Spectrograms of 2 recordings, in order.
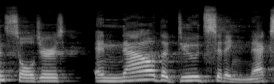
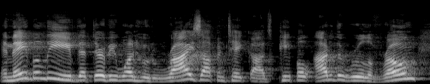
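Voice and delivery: ordinary talk

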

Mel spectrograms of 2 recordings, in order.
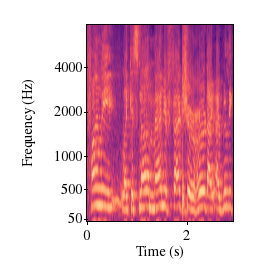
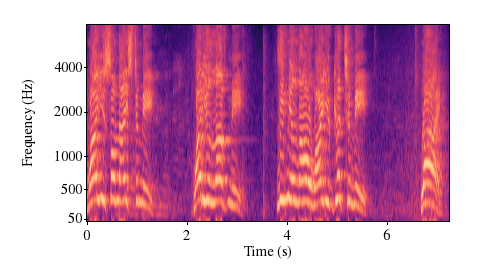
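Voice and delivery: higher, half-angry pleading at God; almost angry; 6 semitones higher than usual. Retold or imitated. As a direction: protest the kindness as if annoyed. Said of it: "and almost in anger".

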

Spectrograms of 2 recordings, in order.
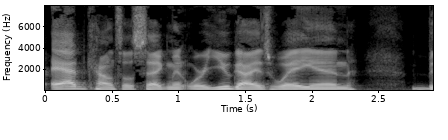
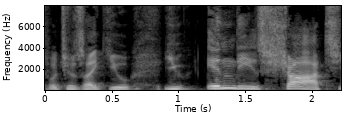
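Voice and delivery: ordinary delivery

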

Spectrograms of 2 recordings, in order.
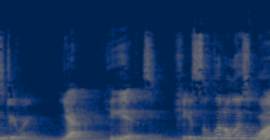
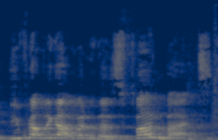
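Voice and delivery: said through breaking laughter, higher pitched; laughing; 4 semitones higher, 3 dB louder than usual. Real, not acted. Teasing a little guy about being fun, laughing. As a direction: crack up while saying it. Cracking up at own joke.

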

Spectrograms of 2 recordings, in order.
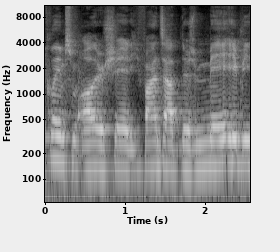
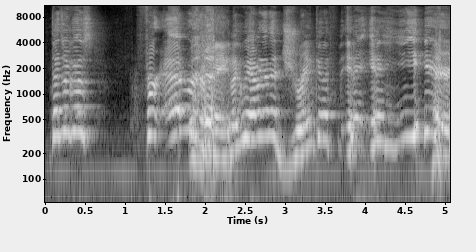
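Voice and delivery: high, laughing mock dwarf whine; whiny dwarves; 12 semitones higher, 6 dB louder than usual. Dwarves complain to Thor, high and laughing. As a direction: squeak it out like a put-upon dwarf, half laughing. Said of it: "they're like".

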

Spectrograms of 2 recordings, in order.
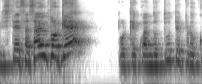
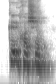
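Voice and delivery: ordinary talk, nothing marked

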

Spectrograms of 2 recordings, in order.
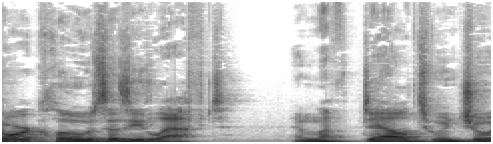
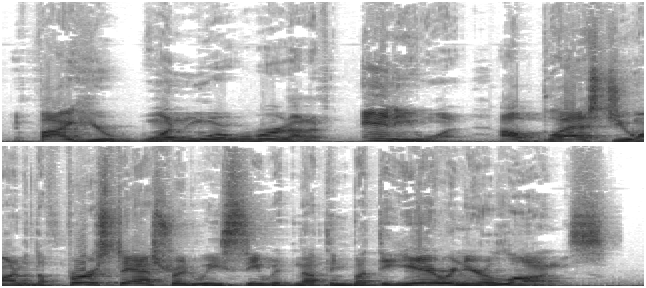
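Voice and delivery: angry captain; 6 semitones higher, 4 dB louder than usual. Acted. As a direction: lay down the law furiously. Angry captain orders crew.

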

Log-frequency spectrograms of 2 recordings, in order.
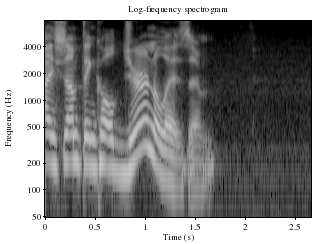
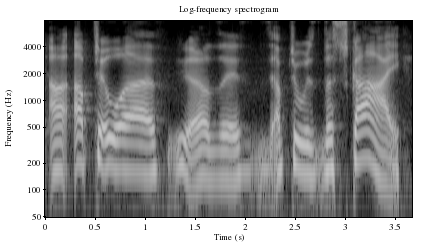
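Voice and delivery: normal talking voice

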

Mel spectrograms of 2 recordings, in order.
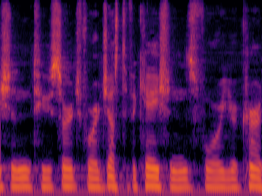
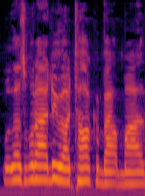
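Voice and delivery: high, loud, exaggerated Southern drawl; put-on Southern drawl; 4 semitones higher, 3 dB louder than usual. Speaker greets the audience in a hammed-up Southern accent. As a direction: ham up a thick Southern accent to tease the crowd. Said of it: "that's not the, the actual accent".

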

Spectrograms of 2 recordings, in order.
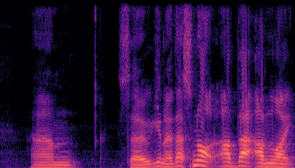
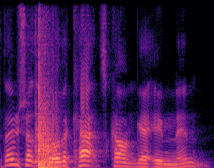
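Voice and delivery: calling out; 5 semitones higher, 7 dB louder than usual. Real, not acted. Calling to wife at door.

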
